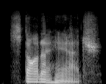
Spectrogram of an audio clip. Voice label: "stonehatch", American

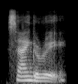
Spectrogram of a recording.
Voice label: "sangaree", Indian

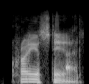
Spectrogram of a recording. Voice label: "cryostat", American

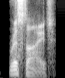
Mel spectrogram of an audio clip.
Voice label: "recite", British

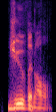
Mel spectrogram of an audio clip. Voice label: "juvenile", American

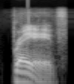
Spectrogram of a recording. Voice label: "brave", American

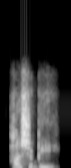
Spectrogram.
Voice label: "hushaby", Indian

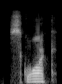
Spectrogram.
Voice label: "squawk", American

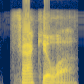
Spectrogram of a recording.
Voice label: "facula", American

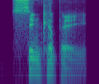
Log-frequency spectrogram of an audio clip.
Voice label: "syncope", British

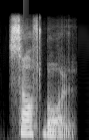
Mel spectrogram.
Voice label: "softball", Indian

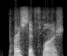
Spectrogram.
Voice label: "persiflage", American

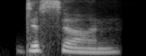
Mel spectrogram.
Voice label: "discern", Indian

